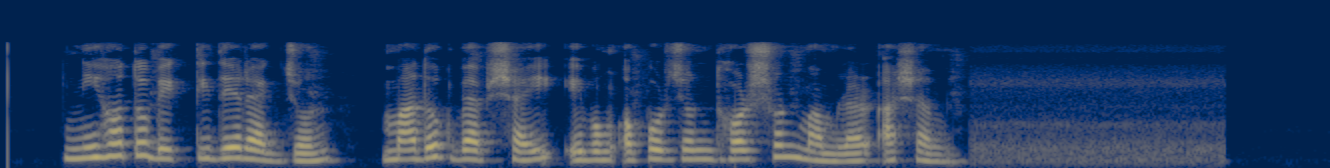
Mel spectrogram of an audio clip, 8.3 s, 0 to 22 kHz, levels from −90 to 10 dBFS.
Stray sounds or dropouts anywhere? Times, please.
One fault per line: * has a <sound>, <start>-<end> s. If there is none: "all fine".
all fine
